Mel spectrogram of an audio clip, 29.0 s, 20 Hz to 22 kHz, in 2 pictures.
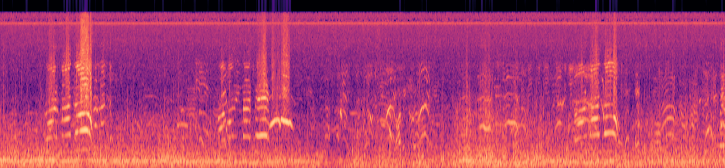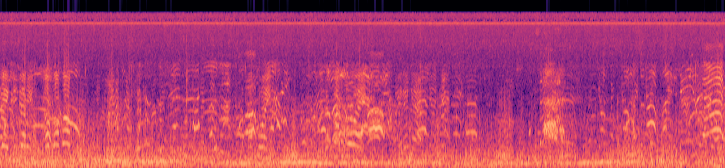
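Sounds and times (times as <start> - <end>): drone motor hum: 0.0 - 29.0
distant shouts and calls: 0.9 - 12.6, 13.2 - 24.2.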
